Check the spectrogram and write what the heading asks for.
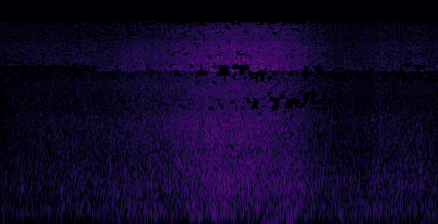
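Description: Faint surf: a single small wave washing onto the shore, swelling to a peak about two seconds in and then fading away.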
